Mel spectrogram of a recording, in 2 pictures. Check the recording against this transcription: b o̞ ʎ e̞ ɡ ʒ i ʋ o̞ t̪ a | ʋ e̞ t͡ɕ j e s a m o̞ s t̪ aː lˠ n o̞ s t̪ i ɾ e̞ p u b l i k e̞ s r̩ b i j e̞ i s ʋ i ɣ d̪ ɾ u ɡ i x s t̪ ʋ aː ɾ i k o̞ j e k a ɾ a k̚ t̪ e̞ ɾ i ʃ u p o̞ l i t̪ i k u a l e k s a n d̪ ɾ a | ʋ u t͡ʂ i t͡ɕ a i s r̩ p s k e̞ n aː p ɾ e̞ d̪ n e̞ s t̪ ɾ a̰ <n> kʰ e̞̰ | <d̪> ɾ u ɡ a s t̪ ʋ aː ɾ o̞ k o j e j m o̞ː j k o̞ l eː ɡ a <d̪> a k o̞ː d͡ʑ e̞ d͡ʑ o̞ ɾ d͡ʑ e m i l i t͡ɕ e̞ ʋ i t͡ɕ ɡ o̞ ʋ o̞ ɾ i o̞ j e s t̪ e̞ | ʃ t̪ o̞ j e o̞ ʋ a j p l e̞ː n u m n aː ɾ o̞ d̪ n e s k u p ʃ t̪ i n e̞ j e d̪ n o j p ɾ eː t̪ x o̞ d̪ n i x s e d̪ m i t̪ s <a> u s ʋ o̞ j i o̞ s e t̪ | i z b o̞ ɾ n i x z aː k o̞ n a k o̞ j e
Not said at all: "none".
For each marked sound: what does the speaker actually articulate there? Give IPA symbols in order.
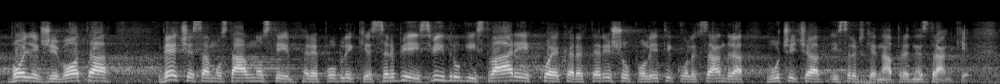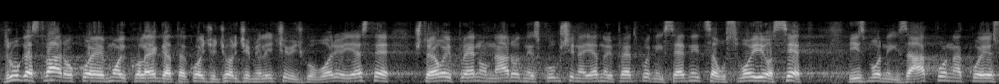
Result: ŋ, d̪, t̪, a

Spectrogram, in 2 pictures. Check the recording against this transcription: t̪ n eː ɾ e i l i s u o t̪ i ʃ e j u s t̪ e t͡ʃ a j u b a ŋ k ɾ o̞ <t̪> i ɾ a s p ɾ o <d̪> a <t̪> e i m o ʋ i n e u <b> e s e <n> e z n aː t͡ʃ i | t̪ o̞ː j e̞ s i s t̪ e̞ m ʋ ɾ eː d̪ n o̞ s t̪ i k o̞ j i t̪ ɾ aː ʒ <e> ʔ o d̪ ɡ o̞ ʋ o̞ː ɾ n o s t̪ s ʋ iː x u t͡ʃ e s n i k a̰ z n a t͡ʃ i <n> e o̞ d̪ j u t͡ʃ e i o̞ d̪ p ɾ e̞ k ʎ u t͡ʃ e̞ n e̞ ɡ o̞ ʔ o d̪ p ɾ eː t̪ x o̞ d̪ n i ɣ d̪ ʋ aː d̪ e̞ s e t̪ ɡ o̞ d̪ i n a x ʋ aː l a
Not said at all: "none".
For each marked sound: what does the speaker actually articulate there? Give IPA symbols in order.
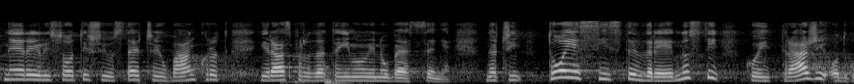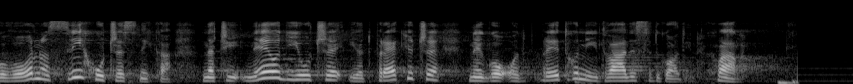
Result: t̪, d̪, t̪, b, ɲ, i, n

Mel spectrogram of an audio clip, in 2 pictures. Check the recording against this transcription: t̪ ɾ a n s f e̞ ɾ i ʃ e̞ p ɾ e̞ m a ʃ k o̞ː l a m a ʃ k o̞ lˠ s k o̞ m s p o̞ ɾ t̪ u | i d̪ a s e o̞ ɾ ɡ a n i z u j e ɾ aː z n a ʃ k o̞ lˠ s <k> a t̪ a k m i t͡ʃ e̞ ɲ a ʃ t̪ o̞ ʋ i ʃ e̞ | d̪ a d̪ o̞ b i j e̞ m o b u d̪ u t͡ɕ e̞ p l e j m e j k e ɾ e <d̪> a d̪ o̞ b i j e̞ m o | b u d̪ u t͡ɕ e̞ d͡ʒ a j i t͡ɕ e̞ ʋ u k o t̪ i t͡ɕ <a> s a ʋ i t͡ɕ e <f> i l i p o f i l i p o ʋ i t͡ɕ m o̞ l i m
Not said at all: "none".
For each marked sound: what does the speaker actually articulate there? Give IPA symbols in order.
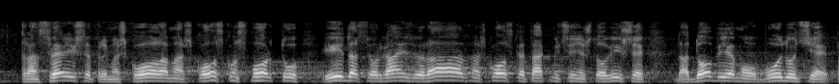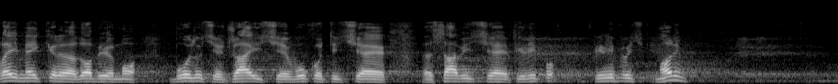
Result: k, d̪, e, f

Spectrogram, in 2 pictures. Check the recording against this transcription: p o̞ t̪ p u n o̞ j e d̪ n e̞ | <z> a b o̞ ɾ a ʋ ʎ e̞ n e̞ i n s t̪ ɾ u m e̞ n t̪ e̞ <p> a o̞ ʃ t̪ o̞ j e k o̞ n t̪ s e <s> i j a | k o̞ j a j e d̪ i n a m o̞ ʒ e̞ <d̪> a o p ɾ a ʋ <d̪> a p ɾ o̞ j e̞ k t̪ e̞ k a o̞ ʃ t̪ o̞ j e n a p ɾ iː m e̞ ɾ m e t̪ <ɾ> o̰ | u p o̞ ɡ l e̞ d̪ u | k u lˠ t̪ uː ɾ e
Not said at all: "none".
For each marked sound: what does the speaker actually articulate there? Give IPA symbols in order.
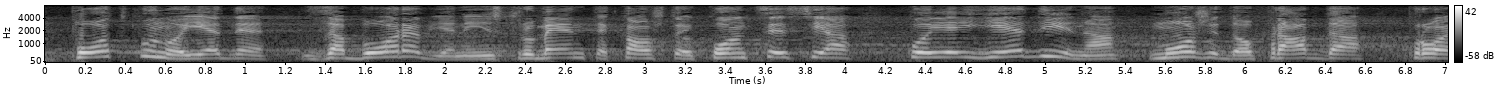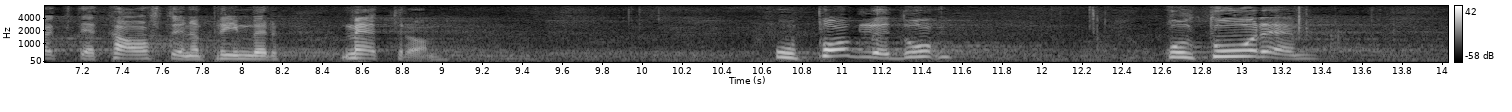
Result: z, k, s, d̪, d̪, ɾ

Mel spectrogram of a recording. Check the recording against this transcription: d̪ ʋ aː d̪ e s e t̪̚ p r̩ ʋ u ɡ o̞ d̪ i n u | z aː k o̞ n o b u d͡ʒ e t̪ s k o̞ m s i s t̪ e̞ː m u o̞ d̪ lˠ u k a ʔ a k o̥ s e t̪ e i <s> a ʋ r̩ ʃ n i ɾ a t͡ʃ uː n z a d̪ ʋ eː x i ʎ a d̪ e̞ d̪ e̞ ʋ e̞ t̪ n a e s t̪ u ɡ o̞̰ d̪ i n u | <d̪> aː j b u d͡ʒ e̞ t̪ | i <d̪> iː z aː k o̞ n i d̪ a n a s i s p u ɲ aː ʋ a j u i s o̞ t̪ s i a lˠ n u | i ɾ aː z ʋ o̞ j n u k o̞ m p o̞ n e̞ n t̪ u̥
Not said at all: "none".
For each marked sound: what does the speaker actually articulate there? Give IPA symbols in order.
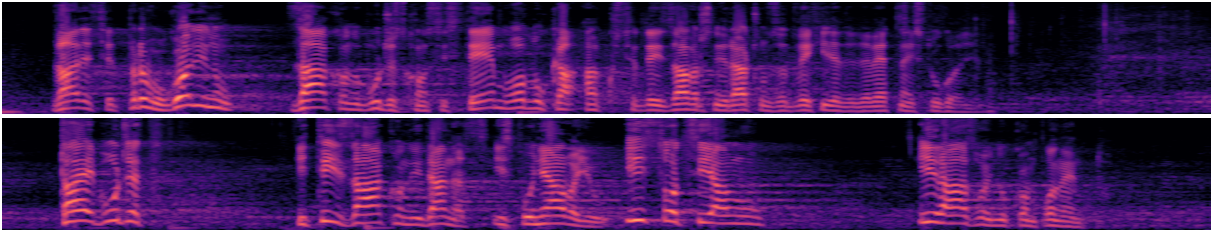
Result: z, t̪, t̪

